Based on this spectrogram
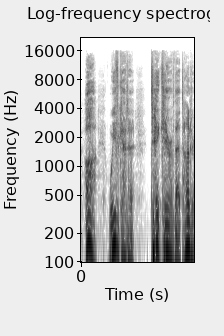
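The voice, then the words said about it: Imitated voice with creepy breathing. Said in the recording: “My impression of Jack Palance comes entirely from Without Warning, ... which is just say anything and then breathe creepily after.”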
